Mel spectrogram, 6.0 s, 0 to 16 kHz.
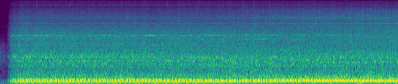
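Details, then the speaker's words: Cub Cadet Super LT1554 lawn tractor, 27 hp Kohler V-twin, 500+ hours, as acquired with intermittent spark and oil leaks: fires right up, then lumpy uneven idle; owner believes it is running on one cylinder, lifters to be replaced. "Yeah, sounds pretty rough. Um fired right up though, but I'm pretty sure it's just running on one cylinder."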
